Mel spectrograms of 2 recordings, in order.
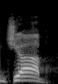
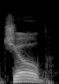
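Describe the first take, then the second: First: The vowel is short, rhyming with rob. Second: The vowel is long, rhyming with robe. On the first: It sounds like the word for work. The speaker calls it wrong. "I didn't say Job" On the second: It names the biblical figure. The speaker calls it right. "I said it right"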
